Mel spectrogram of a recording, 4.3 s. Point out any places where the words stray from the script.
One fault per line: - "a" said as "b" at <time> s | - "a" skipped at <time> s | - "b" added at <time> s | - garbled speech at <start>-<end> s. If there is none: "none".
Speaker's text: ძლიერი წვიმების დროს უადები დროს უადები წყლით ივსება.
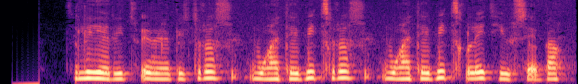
none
